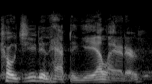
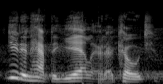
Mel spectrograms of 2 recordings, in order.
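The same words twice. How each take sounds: First: Low, soft, quoted complaint; hushed, low-pitched reproach; hurt players' reproach. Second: Low-pitched quoted complaint at normal volume; imitating players standing up to their coach; players' reproach repeated. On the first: Retold or imitated. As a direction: imitate wounded players gently scolding their coach. Hurt crying players answer coach.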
